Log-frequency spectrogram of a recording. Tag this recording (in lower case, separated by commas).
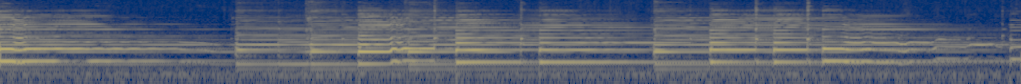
playing sitar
